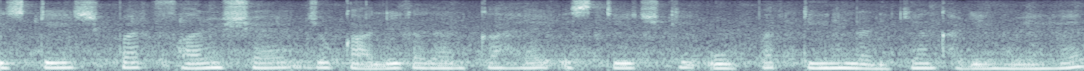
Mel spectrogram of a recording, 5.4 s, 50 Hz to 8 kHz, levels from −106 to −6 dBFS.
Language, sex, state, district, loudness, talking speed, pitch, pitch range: Hindi, female, Jharkhand, Jamtara, -15 LUFS, 175 wpm, 195 Hz, 185-205 Hz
